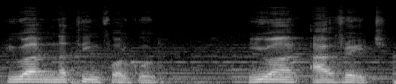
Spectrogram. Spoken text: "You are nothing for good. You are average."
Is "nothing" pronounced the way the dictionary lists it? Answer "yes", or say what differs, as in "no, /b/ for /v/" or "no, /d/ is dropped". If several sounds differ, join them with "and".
no, /t/ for /θ/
